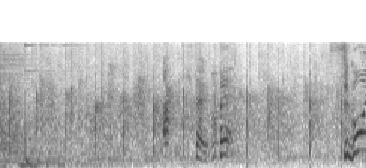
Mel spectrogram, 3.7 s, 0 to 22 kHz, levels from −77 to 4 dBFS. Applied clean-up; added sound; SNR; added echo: none; Applause / Crowd; 4 dB; none.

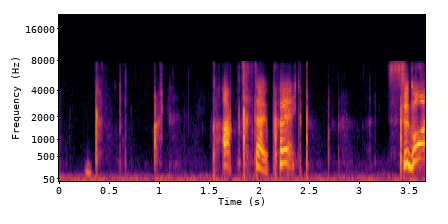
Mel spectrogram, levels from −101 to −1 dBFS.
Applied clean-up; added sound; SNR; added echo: neural diffusion model UNIVERSE++.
